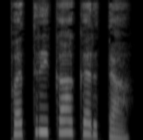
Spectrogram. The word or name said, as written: ಪತ್ರಿಕಾಕರ್ತ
